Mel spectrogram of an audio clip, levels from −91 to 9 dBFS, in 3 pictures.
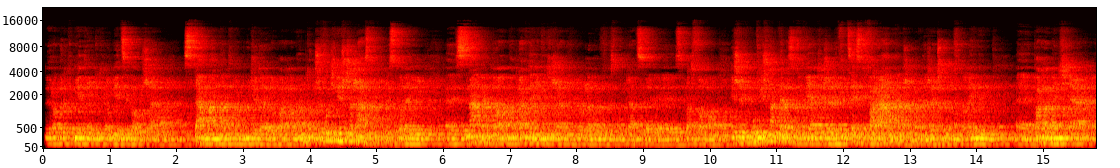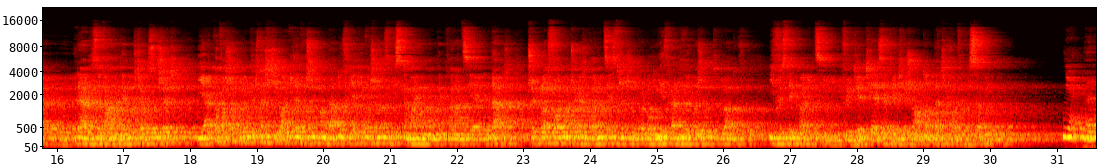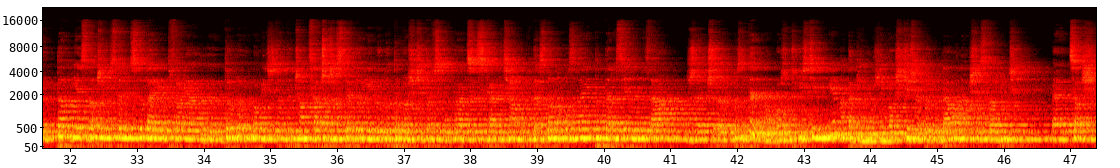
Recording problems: room echo; strong; dies away in 2.8 s
off-mic speech; far
echo of what is said; faint; throughout; 360 ms later, 20 dB below the speech

